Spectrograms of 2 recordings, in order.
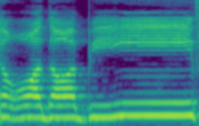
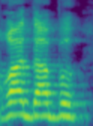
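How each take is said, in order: First: The word ends on a lengthened vowel. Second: The word ends on a bare consonant. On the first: The speaker calls it right. "हरकत के साथ ही पढ़ेंगे" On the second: The speaker calls it wrong. "ऐसे नहीं करना"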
